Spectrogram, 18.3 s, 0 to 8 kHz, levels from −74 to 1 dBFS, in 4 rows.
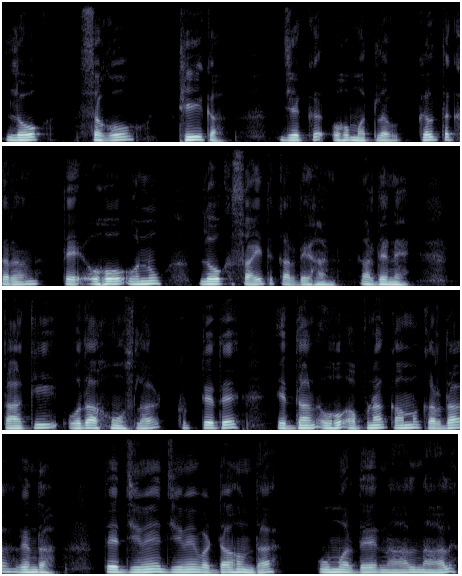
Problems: none marked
